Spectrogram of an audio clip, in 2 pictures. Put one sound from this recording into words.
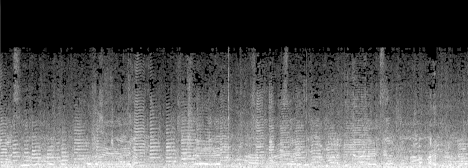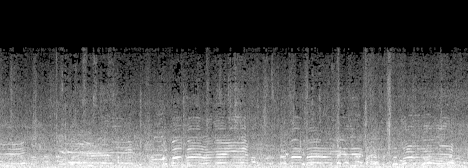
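Women wail and sob loudly close by.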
